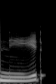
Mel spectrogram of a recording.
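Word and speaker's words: knead: be described as need although it's pronounced the same as need with a K we can see that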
